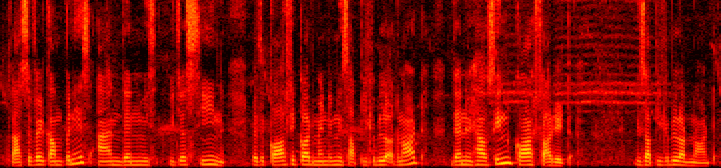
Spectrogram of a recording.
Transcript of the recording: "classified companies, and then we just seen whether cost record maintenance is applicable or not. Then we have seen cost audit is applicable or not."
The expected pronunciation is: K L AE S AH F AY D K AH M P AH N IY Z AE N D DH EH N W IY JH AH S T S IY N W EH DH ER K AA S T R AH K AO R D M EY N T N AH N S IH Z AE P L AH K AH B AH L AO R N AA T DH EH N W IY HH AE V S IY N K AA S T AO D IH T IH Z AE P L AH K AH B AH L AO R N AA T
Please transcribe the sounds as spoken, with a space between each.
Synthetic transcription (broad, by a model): K L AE S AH F AY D K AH M P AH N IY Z AE N D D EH N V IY JH AH S T S IY N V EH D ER K AA S T R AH K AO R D M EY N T AH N IH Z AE P L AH K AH B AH L AO R N AA T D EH N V IY HH AE V S IY N K AA S T AO D IH T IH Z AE P L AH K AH B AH L AO R N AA T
